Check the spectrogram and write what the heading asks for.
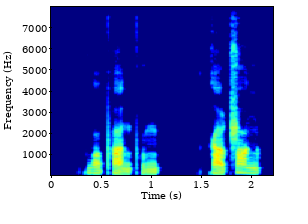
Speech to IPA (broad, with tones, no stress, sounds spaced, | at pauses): k w ɔ˨˦ pʰ a̰˨˩ n pʰ ʊ˨˦ ŋ | k ä̰˨˩ ʈ͡ʂ ɑ˥˨ ŋ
